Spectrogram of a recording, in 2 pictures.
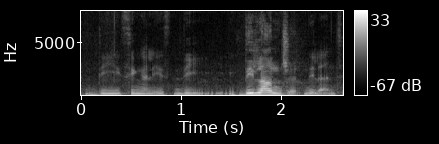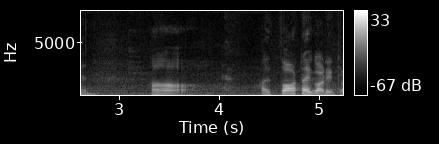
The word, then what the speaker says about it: Dilanjan: i think a lot of people get your name wrong it's actually the lunch the single is the the luncheon i thought i got it right the luncheon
